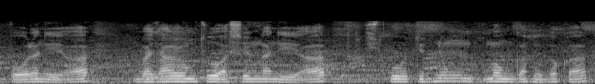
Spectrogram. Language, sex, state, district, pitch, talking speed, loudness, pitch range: Mizo, male, Mizoram, Aizawl, 125 Hz, 190 wpm, -18 LUFS, 120-130 Hz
